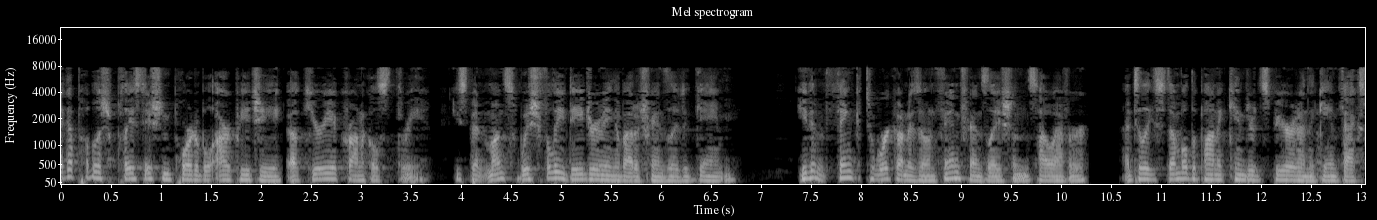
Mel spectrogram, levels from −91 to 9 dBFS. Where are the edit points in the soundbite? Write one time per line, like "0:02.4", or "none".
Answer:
none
